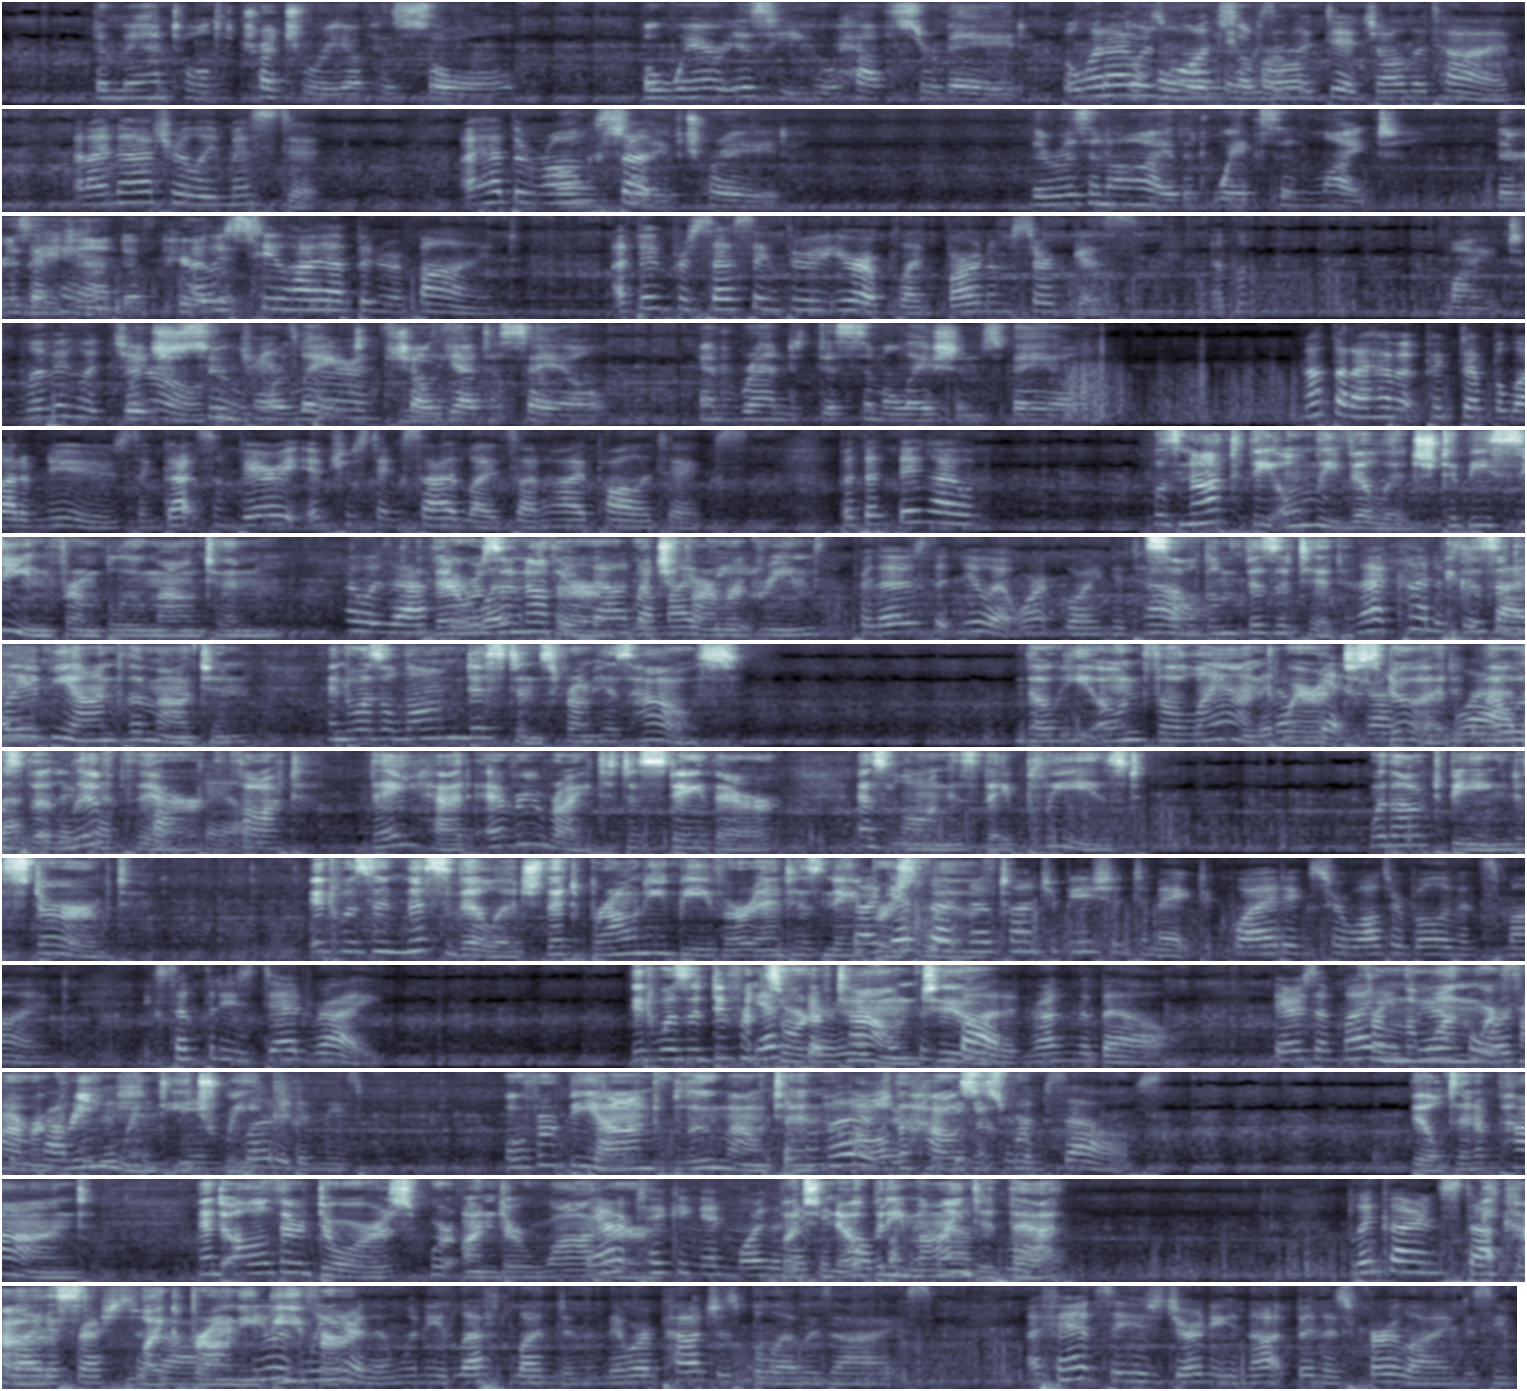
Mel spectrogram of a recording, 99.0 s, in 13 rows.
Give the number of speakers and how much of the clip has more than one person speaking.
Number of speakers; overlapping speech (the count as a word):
two, about 25%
